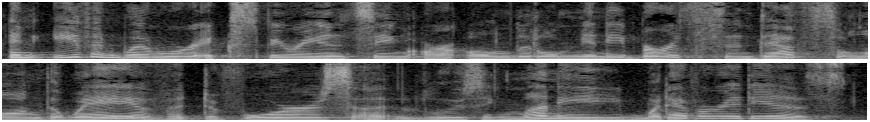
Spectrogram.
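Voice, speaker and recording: A woman giving a reflective storytelling talk to an audience, speaking in an earnest, measured way with pauses. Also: medium pitch, darkish tone. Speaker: speaker sharing a personal story.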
